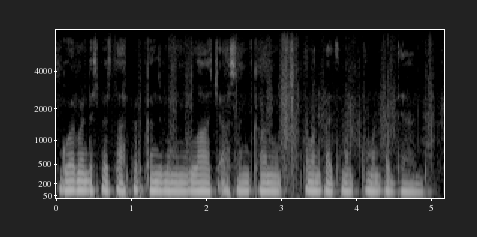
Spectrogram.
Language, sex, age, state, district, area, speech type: Kashmiri, male, 45-60, Jammu and Kashmir, Budgam, urban, spontaneous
